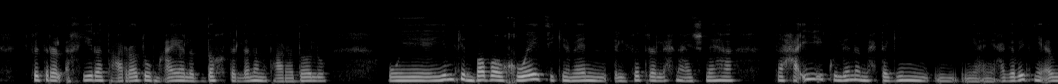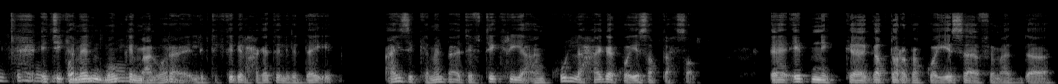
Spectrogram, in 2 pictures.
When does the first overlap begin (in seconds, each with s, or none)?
11.0 s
